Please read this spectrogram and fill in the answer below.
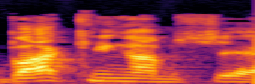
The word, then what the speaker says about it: Buckinghamshire: I hope I said it right. I'm not butchering the Queen's language. – You tried. – Welcome. And so what's your question? – Bless you, PT, and bless you, beautiful Pastor Chipo. So, yes, you did say it right. It is Buckinghamshire.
